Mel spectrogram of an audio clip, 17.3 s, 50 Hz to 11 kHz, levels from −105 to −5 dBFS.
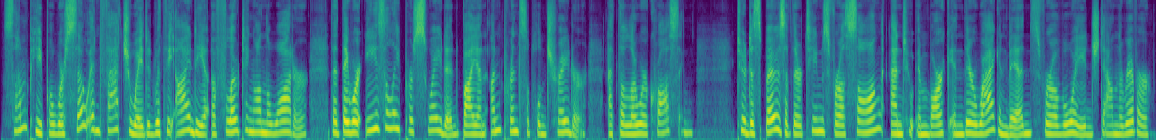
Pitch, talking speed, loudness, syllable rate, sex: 240 Hz, 165 wpm, -18 LUFS, 4.6 syllables/s, female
